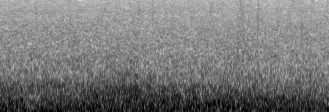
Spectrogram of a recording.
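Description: A thunderstorm rumbles on a planet in No Man's Sky: a continuous dense wash of rain and low thunder, loud and unbroken, with no voices.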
